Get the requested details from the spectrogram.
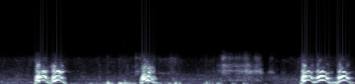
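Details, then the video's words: A German Shorthaired Pointer called Snoop barks at a dead seagull: quick doubled yipping barks with wavering pitch, a pause with a brief noisy sound, then another wavering pair. "funny/mad GSP german shorthaired pointer"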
